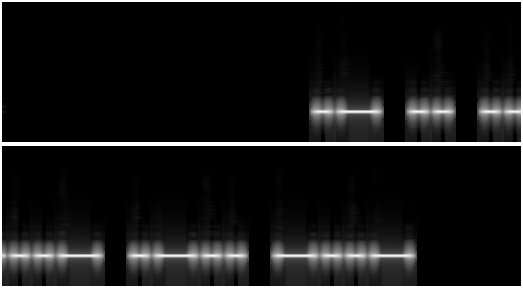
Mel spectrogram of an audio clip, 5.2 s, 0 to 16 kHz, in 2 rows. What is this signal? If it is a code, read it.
Morse code, heard as a keyed tone, about 19 wpm, 700 Hz. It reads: AI4LX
